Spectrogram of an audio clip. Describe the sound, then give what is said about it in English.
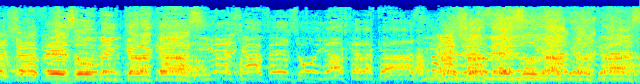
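A large protest crowd chants in loud, rhythmic bursts, many voices shouting together in a steady cadence with brief pauses between phrases, praising Venezuelan President Hugo Chavez while carrying his picture and a Venezuelan flag. “The crowd praised Venezuelan President Hugo Chavez and even carried his picture.”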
